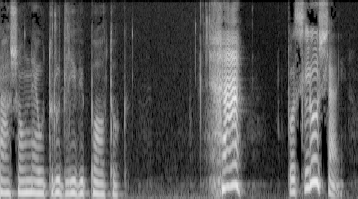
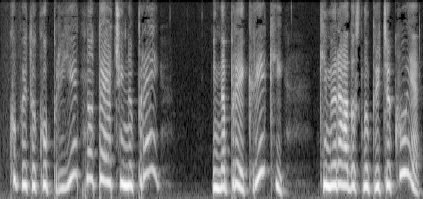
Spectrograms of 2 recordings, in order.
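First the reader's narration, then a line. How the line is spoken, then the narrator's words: Tireless stream exclaiming in disagreement. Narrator (Slovenian): Neutrudljivi potok se ni strinjal starim vranom in je vzkliknil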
